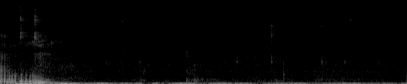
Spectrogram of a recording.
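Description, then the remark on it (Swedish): A computer mouse clicks a few times to bring up an album, faint and unevenly spaced, after a brief low thump at the start. A quiet hum sits underneath. “Vad är det här du har klickat fram?”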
